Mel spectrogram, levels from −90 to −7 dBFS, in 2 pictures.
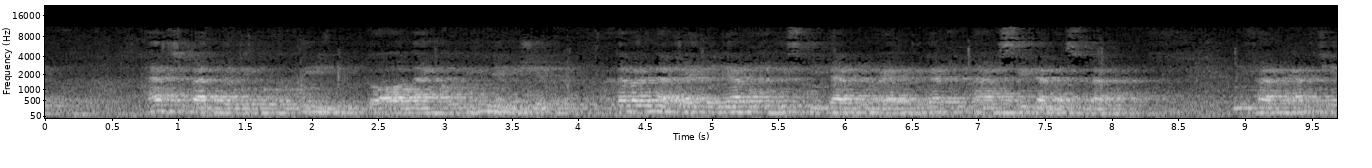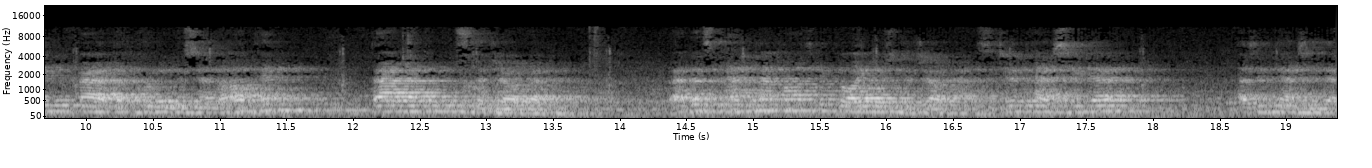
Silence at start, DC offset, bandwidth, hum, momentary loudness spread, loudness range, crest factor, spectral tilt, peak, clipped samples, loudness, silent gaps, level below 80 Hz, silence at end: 0 s; under 0.1%; 11.5 kHz; none; 12 LU; 2 LU; 18 dB; -7 dB/octave; -8 dBFS; under 0.1%; -28 LUFS; none; -52 dBFS; 0 s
